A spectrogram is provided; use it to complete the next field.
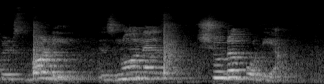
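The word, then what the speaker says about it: pseudopodia: देखिए, पी इधर साइलेंट है, इसे गलती से भी पिसिडियोपोडिया मत बोलना, प्रोनाउंसिएशन शूडोपोडिया कीजिए, ठीक है।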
